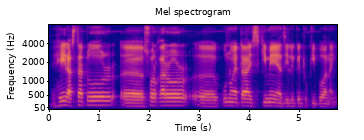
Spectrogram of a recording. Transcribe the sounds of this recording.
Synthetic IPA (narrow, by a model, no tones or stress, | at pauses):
ɦejɹastatʊɹ | sɔɹkaɹɔɹ | kʊnʊɛtaiskimɛazilʊkɛdʱukipɔwanaj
